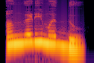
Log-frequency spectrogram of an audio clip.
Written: ಅಂಗಡಿಮದ್ದು

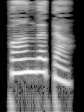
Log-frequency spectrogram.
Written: ಪಾಂಕ್ತ

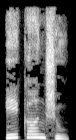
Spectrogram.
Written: ಏಕಾಂಶು

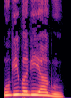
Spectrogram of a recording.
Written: ಉಗಿಬಗಿಯಾಗು

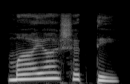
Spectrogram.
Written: ಮಾಯಾಶಕ್ತಿ

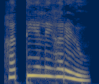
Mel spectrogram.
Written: ಹತ್ತಿಎಲೆಹರಳು

